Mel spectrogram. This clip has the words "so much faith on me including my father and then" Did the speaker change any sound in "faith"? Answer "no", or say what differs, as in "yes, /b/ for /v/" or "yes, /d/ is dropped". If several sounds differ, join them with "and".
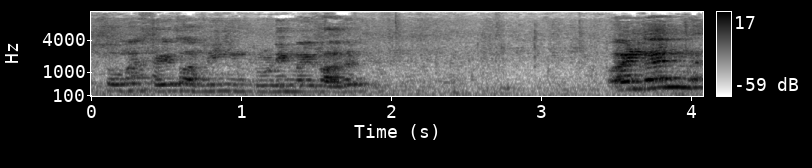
yes, /s/ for /θ/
